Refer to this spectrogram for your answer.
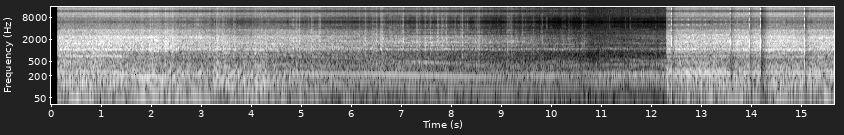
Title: Can-Am Renegade rattling noise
